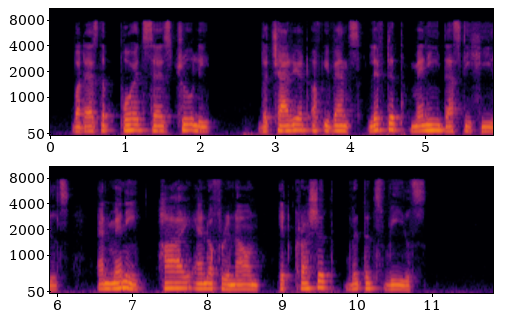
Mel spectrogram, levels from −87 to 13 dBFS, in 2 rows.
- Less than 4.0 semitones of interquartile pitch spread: Yes, average, 3.2 semitones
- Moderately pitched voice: No, low, 130 Hz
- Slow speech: Yes, slow, 125 wpm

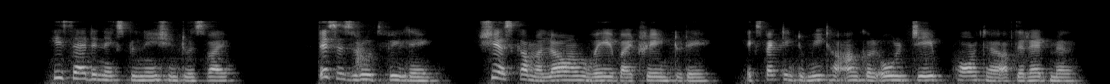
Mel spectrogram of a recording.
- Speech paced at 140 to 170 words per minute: No, average, 180 wpm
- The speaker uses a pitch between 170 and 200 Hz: Yes, high, 190 Hz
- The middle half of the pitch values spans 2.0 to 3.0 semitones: Yes, average, 2.7 semitones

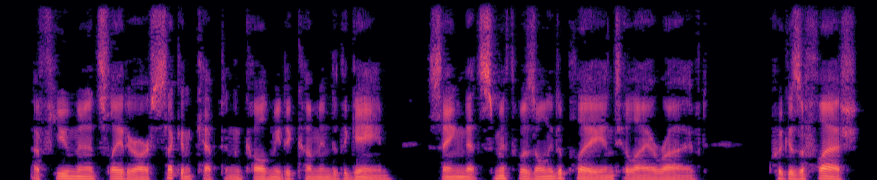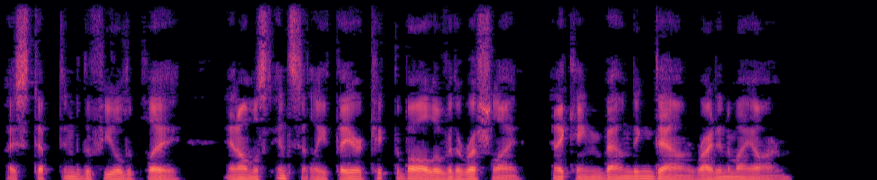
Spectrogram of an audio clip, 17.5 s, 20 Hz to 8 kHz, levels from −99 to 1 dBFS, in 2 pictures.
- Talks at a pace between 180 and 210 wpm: Yes, average, 190 wpm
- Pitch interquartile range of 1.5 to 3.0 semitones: Yes, narrow, 2.6 semitones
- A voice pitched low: Yes, very low, 90 Hz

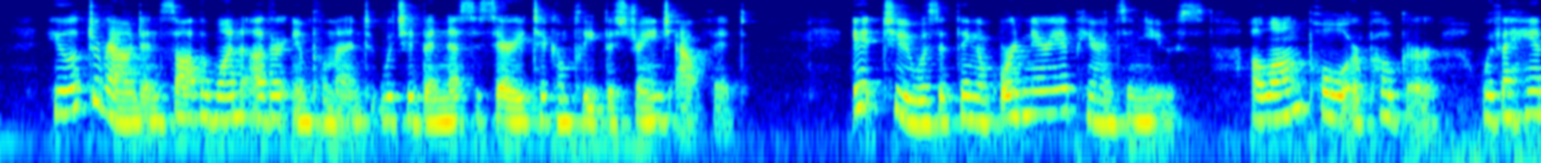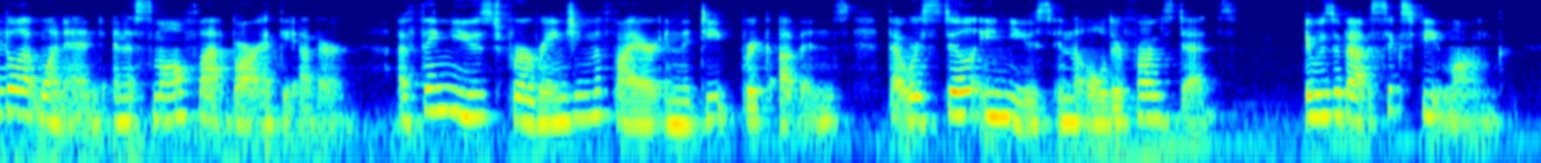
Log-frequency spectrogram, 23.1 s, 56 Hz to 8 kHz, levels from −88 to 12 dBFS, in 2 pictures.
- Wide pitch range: No, average, 3.1 semitones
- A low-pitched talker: No, high, 210 Hz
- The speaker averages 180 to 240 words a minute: Yes, average, 190 wpm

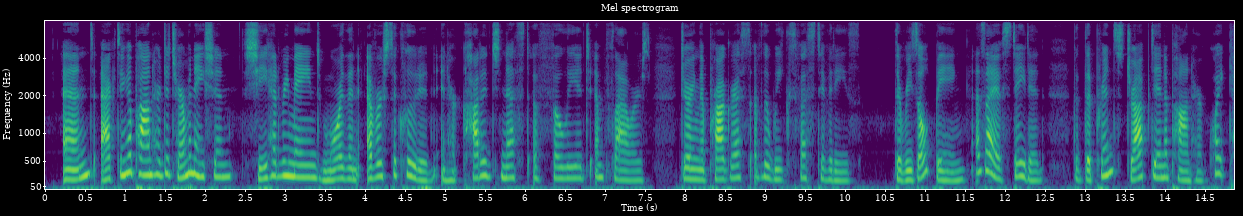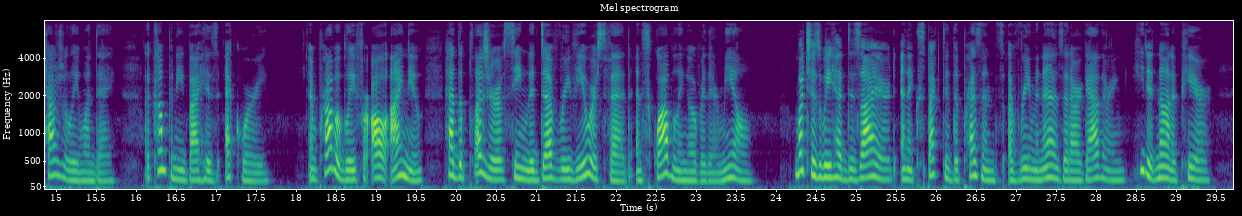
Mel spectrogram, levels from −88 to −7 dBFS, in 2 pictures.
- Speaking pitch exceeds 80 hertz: Yes, high, 190 Hz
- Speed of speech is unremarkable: Yes, average, 175 wpm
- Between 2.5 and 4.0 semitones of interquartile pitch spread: No, average, 4.9 semitones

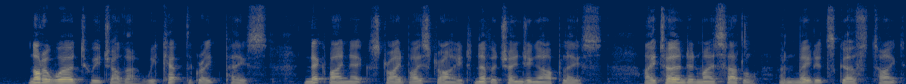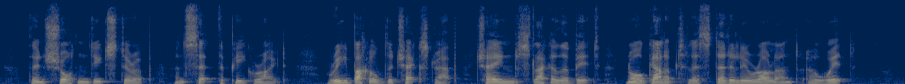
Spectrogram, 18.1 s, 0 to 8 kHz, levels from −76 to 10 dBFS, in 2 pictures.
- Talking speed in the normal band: Yes, average, 180 wpm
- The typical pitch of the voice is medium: No, low, 130 Hz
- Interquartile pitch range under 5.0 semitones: Yes, average, 3.0 semitones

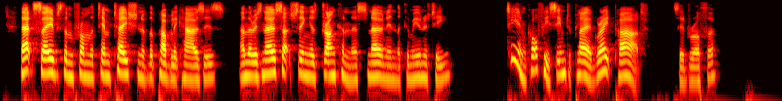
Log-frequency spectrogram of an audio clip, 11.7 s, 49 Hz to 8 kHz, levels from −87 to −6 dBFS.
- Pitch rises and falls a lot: No, average, 3.3 semitones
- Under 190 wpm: Yes, average, 170 wpm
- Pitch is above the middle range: No, medium, 170 Hz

